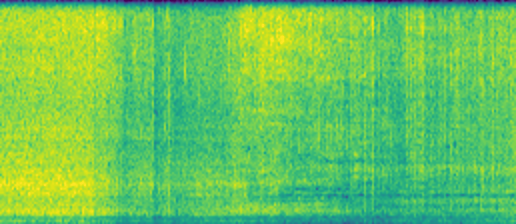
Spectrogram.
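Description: Chicken pieces with shiitake mushrooms, garlic and ginger sizzling in a hot stainless steel pot: a steady frying hiss, loudest in the first second, dipping just after one second and building again from about two and a half seconds in.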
